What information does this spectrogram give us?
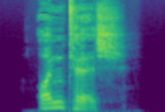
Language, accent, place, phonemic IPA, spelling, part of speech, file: German, Germany, Berlin, /ˈɔntɪʃ/, ontisch, adjective, De-ontisch.ogg
- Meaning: ontic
